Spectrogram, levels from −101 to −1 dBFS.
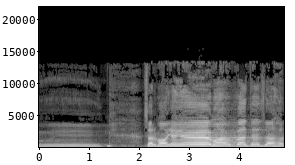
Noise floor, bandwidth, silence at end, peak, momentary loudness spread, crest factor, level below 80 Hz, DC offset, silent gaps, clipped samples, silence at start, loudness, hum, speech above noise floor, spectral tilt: -45 dBFS; 13.5 kHz; 0 s; -6 dBFS; 19 LU; 16 dB; -80 dBFS; under 0.1%; none; under 0.1%; 0 s; -20 LUFS; none; 25 dB; -3.5 dB/octave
